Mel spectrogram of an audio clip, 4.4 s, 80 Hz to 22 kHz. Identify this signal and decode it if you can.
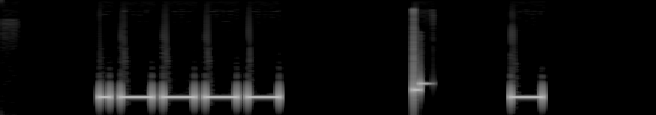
Morse code, heard as a keyed tone, about 17 wpm, 700 Hz. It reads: 1 T
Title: Single Letter-Number - Rapid-Fire 17wpm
